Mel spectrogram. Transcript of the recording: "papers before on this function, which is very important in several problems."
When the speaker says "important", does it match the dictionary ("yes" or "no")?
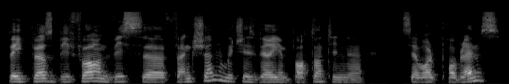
yes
